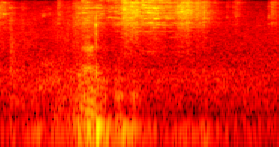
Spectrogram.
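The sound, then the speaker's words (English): A brief jingle of keys being handed over, a bright metallic clinking that peaks once and fades over about a second, moderately quiet. “Where are the keys? Here. You need the keys? Here you go.”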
